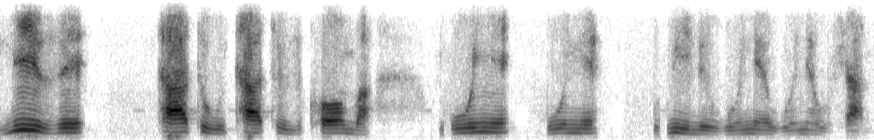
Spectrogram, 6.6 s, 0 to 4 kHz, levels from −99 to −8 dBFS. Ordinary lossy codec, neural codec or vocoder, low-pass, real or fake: Opus, 24 kbps; none; 3.6 kHz; real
